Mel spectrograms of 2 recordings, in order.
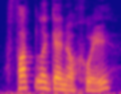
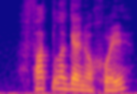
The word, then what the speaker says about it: fatla genowgh hwi: What I said at the beginning of this video was fatla genochwi, fatla genochwi.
